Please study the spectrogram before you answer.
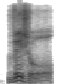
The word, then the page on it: visual: British English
